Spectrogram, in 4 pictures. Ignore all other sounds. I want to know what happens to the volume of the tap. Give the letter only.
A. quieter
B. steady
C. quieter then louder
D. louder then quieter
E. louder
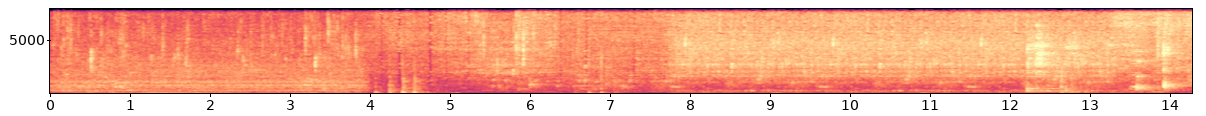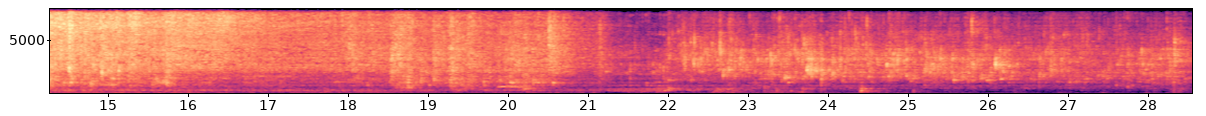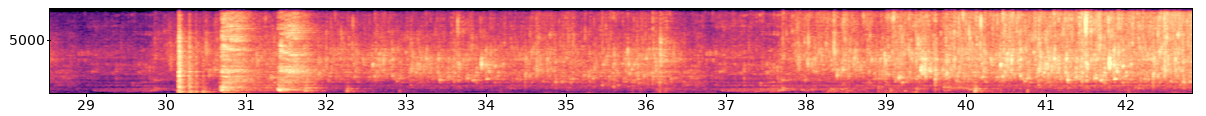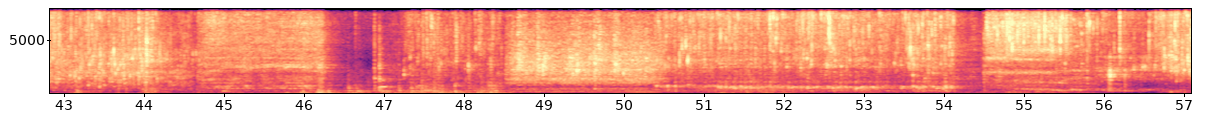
C.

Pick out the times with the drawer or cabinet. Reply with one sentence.
The drawer or cabinet can be heard from 12.6 to 13.1 s, from 30.1 to 30.6 s and from 43.0 to 44.2 s.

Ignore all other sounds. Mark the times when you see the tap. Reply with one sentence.
The tap can be heard from 0.0 to 57.0 s.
